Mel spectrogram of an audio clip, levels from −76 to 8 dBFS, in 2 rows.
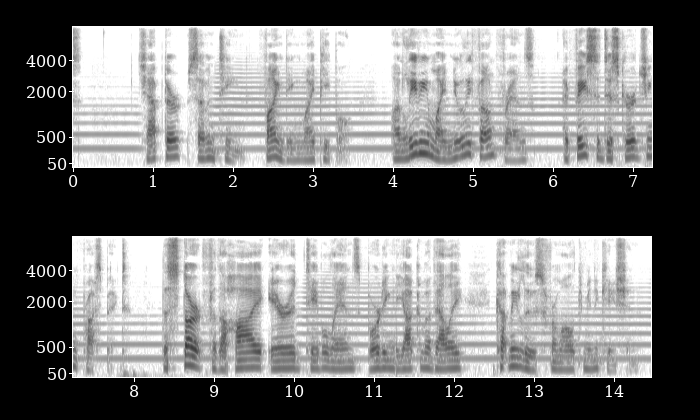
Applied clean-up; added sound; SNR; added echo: none; Trumpet; 15 dB; none.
